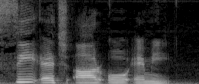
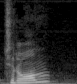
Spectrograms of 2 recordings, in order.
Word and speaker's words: chrome: now here this is c-h-r-o-m-e can I say Chrome like Google Chrome no the pronunciation is Google Chrome so when you have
